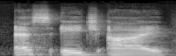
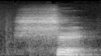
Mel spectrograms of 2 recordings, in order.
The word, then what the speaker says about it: 是: word for to be which is sure Shi in the fourth tone sure alright so that means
